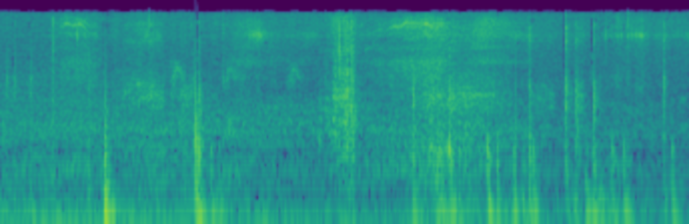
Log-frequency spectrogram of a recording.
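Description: Wooden boards knock and clatter as they are stacked.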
